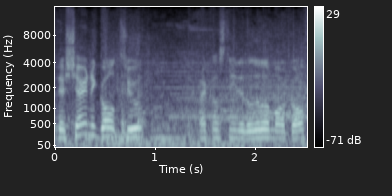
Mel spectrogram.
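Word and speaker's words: Rekkles: I still want to call him Reckles, but I've just gotten so used to calling him Reckless because he says so.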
